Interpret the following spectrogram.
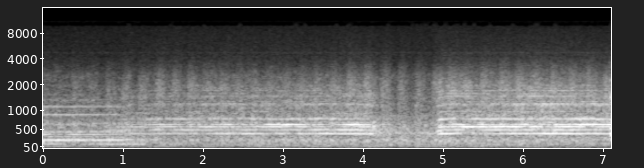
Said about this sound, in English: That's the eastbound freight.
